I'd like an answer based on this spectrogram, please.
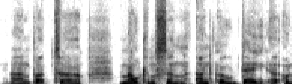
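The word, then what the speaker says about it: O'Dea: Um, but, uh, Malcomson and O'Day, O'D, that's the way you pronounce it, in 1863.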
